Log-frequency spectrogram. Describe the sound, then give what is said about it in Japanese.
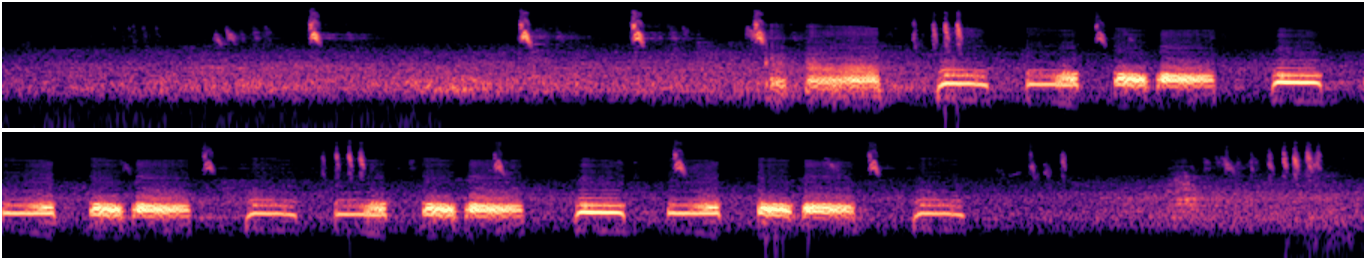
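An Oriental turtle dove repeats soft, low courtship coos in a steady rhythmic series while rhythmically bobbing its head up and down in a courtship dance, with faint chirps of other birds sounding sparsely in the background. “守備よく間合いを詰めたらおもむろに首から上をリズミカルに上下させてダンスのスタートです遠くから見ると鳩がスクワット運動をしているようにも見えますこのダンスに合わせてほんわほんわかと歌うのです”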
